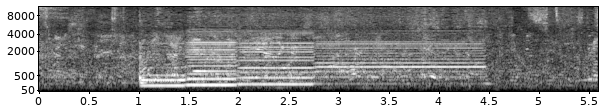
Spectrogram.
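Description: A school band plays a few long, held notes together.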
